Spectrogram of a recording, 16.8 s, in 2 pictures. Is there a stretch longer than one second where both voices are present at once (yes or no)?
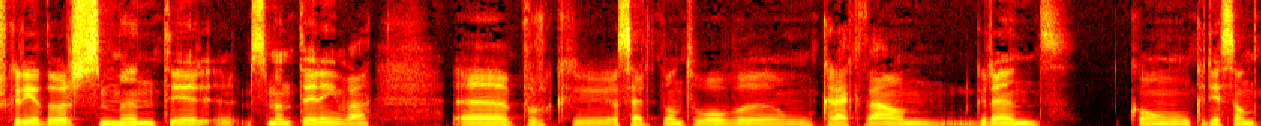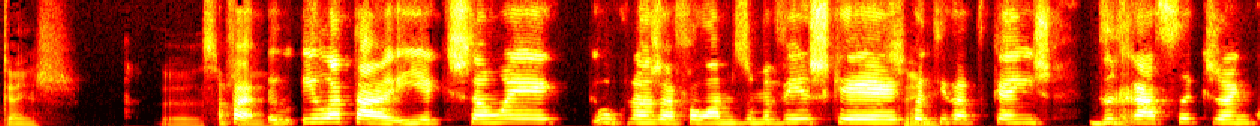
no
